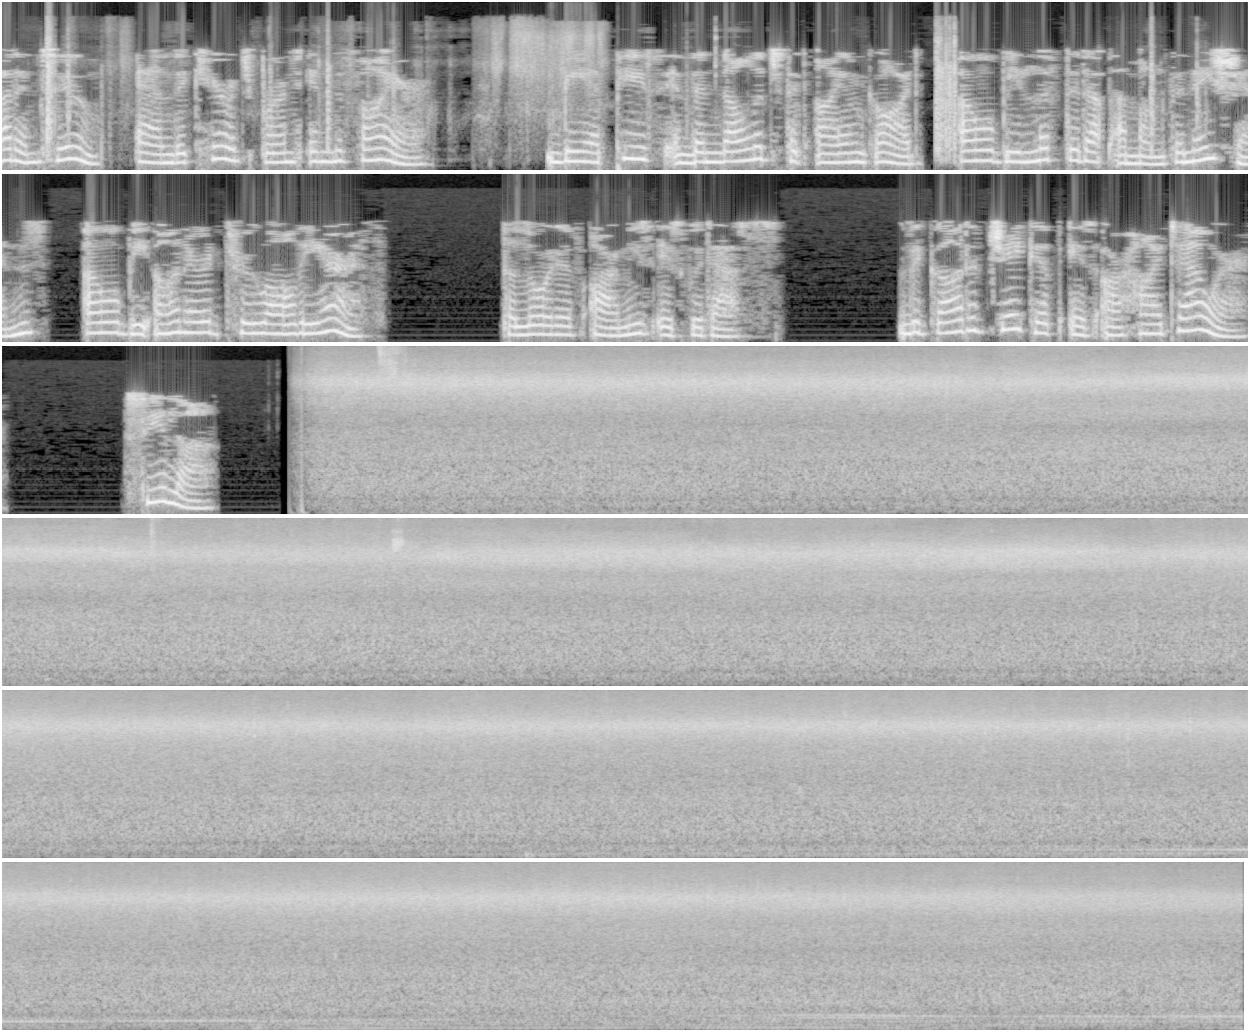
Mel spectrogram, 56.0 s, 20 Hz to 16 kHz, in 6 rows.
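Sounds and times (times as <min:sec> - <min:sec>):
rushing water: 0:20.9 - 0:56.0.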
